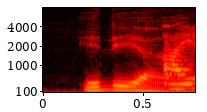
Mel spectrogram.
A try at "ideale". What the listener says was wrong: The I, we don't pronounce it like I, like in ideal, do we? How do we pronounce it in Italian? You have a lot of vowels to think about here. English fuses them together. In Italian, you will take the time to pronounce each vowel, and then we will stick another E on the end of.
